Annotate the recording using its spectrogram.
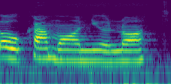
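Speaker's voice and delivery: ordinary talk, nothing marked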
